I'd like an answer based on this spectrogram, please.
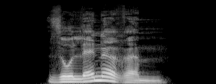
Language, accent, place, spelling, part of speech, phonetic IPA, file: German, Germany, Berlin, solennerem, adjective, [zoˈlɛnəʁəm], De-solennerem.ogg
- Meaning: strong dative masculine/neuter singular comparative degree of solenn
